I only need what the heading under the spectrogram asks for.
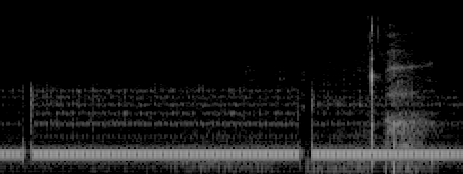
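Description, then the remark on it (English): A steady, buzzing phone ringing tone from a call to an unknown number, the phone held up to a microphone, cut by two brief gaps, with a sharp click near the end as the call connects. No one speaks. “I'm telling you, this day and age, no one picks up their phone from an unknown phone number.”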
